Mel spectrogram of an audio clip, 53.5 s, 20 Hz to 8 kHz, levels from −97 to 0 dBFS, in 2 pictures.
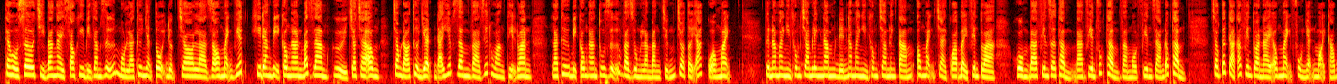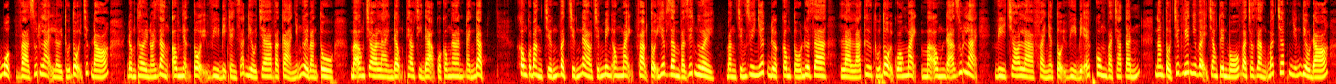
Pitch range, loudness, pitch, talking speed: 205-245 Hz, -20 LUFS, 220 Hz, 245 wpm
